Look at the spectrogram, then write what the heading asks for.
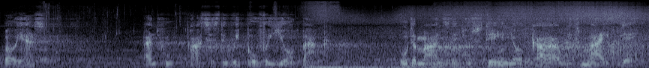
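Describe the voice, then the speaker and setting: An actor playing a contemptuous, fanatical priest villain in a video game, sneering and theatrical. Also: male voice, deep voice, slow pace. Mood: taunting. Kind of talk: video game cutscene acting. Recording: echoing hall, music behind.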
